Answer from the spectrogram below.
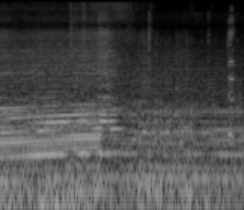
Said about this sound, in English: You can hear the crackles on the exhaust in the back.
